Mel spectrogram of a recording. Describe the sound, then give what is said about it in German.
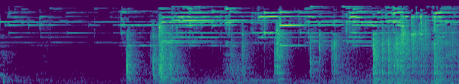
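A small handbell rings in several quick, uneven bursts of bright jingling, fairly loud, with no voices over it. “Und jetzt wollen wir wieder das Glöckchen klingeln.”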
